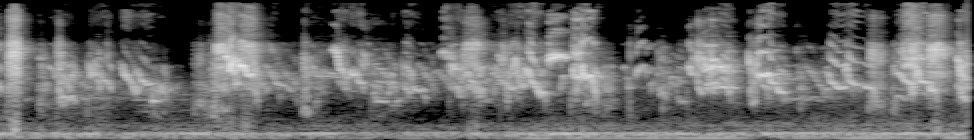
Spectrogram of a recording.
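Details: Budgies in a pet store singing together: tumbling, scratchy warbles and short squeaky chirps overlapping without pause, with a steady low hum in the background.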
